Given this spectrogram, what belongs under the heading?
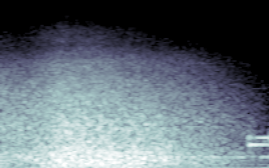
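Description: Ocean surf washes in a broad continuous roar, with waves breaking close by and wind buffeting the microphone, briefly and without talking.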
